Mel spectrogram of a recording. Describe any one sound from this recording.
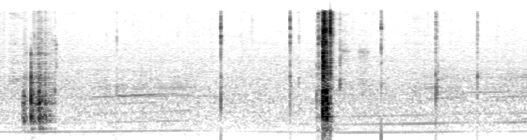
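Pliers clack onto a wooden board.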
